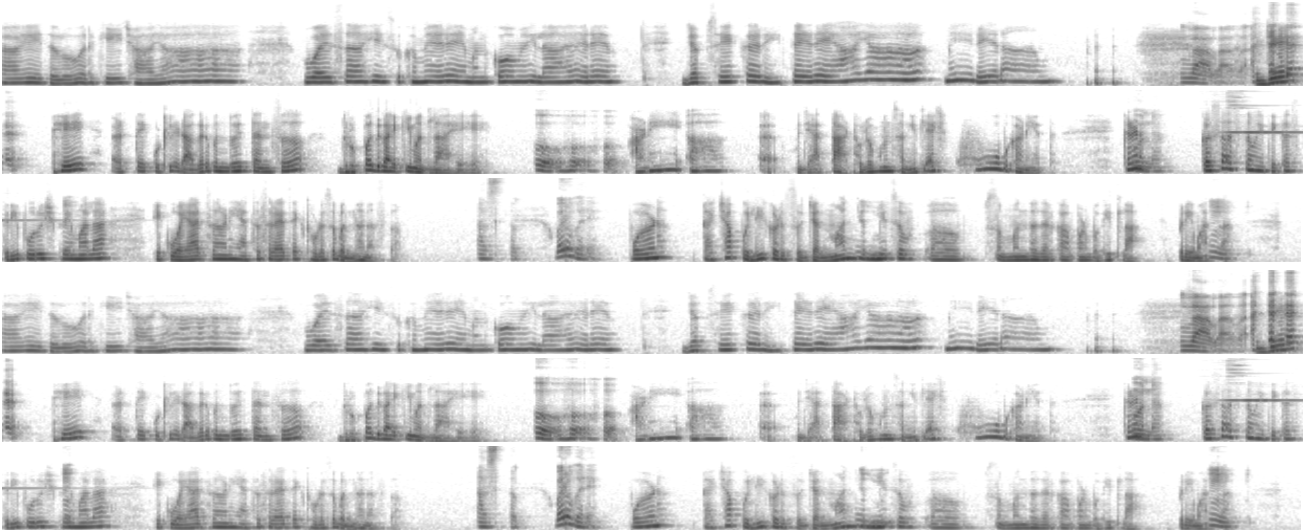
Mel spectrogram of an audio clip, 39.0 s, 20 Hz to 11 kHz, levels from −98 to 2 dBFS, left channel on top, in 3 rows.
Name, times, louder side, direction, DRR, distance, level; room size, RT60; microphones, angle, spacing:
voice 1, 0.0-2.4 3.0-6.2 6.8-10.6 11.4-11.9 12.5-12.9 13.5-16.0 16.4-17.8 19.3-20.2 20.6-23.4 24.2-24.4 25.0-27.1 27.5-30.0 32.3-32.7 33.0-35.6 35.9-37.4 37.8-38.3, left 5 dB, 60° left, 0.4 m, -35 dB
voice 2, 11.8-13.1 18.3-19.2 24.3-24.6 26.6-26.7 30.8-30.9 31.5-31.9 34.6-34.9 38.1-38.3, right 3 dB, 50° right, 0.6 m, -37 dB
Cymbal, 25.1-26.6, left 1 dB, 10° left, 2.0 m, -48 dB
6.5 x 4.4 x 6.5 m
head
